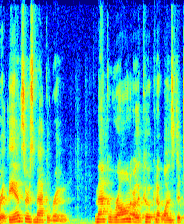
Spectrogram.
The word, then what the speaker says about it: macaron: um and they always confuse the name hence pronunciation important of macron or macaroon and I think what we're looking for is the macaron so that's what we're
